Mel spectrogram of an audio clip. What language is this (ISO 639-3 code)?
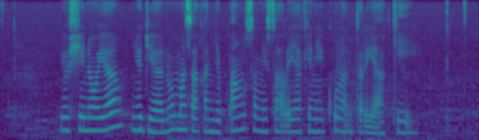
jav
